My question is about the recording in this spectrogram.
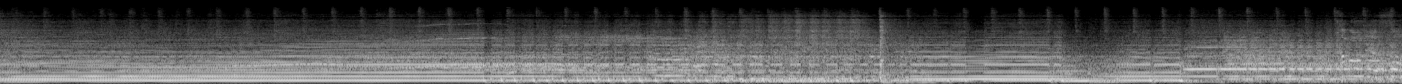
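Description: Live rock band with electric guitar and bass playing long, held chords that shift to new notes every few seconds.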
